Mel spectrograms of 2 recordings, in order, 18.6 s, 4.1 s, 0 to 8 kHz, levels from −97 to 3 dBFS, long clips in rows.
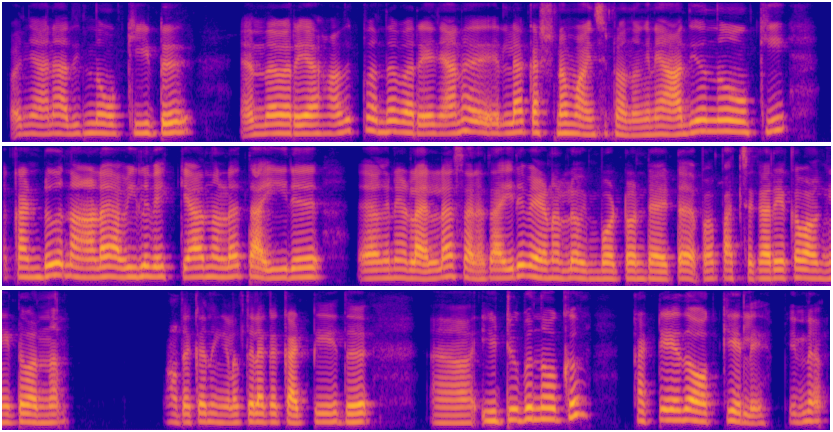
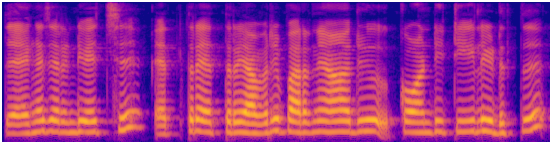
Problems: none marked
